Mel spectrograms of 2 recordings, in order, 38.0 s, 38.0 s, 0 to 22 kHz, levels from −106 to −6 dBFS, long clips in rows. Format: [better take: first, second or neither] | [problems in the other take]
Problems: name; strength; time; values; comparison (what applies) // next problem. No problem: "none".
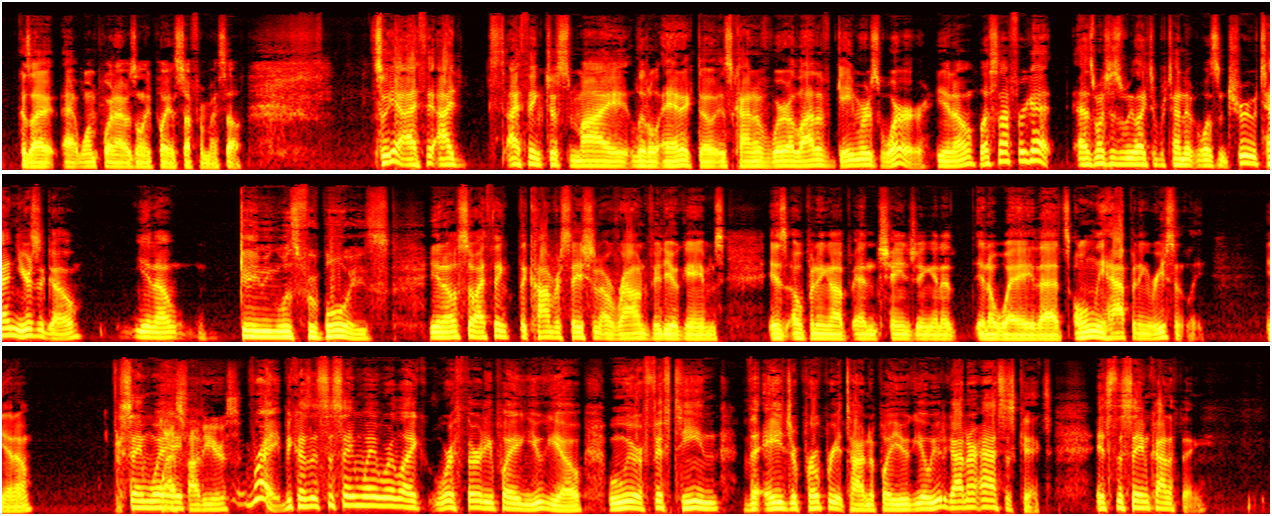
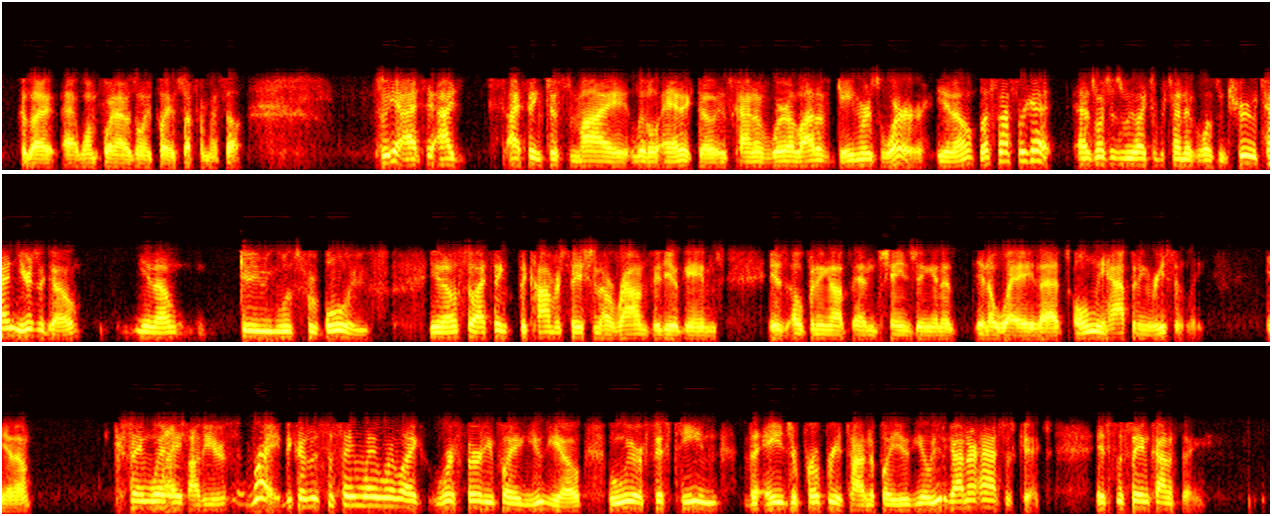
first | phone-call audio; poor line; nothing above 3.5 kHz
